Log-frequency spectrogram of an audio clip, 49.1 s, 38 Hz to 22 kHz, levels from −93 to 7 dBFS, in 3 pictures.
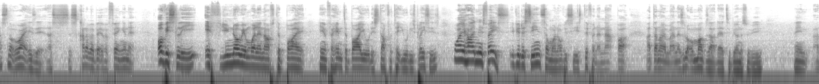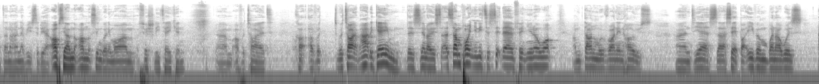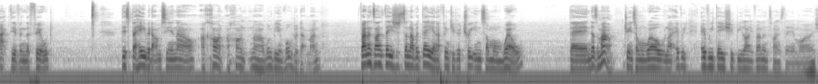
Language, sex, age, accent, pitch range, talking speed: English, male, 20-39, British, 105-140 Hz, 230 wpm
